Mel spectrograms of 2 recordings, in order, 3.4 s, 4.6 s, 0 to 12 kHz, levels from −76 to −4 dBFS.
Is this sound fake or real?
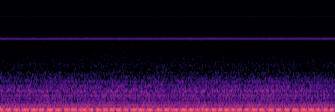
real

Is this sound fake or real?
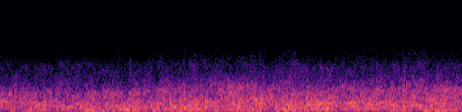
fake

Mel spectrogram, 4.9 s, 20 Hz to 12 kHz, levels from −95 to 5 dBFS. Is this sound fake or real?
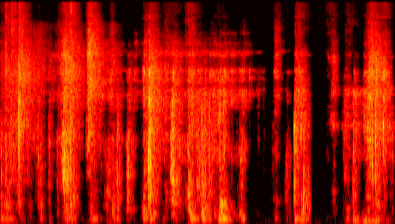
real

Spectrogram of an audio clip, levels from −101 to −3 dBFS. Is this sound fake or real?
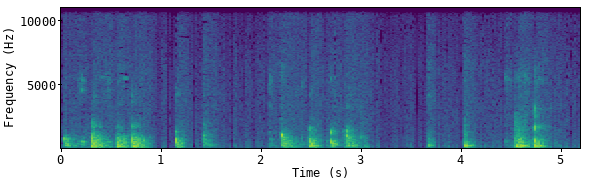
real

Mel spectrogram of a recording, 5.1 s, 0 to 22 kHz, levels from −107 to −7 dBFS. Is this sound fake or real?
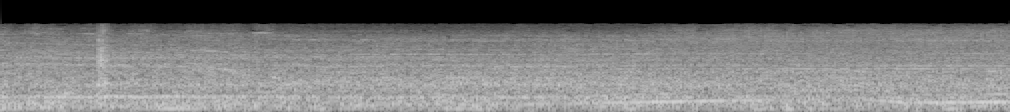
real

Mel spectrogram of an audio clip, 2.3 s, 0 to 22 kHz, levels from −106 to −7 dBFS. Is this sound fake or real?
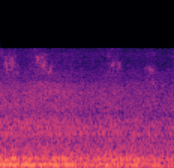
real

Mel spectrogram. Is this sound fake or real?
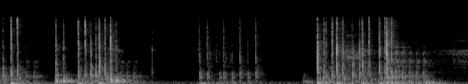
real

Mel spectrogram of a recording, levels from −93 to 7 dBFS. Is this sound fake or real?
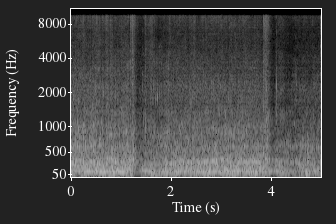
fake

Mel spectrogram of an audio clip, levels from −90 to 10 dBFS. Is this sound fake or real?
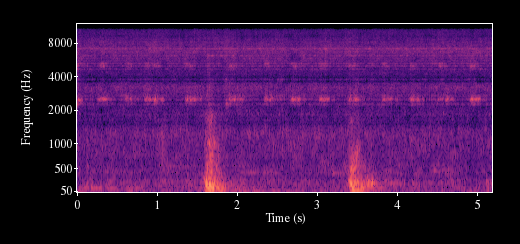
fake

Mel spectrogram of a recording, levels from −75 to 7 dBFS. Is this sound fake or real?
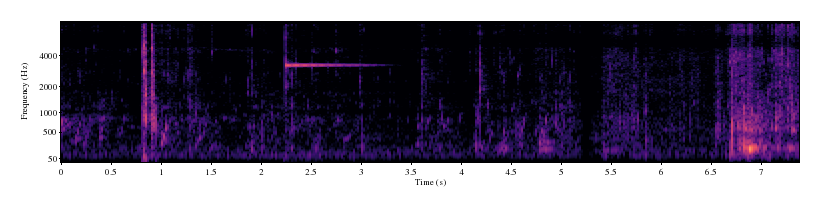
real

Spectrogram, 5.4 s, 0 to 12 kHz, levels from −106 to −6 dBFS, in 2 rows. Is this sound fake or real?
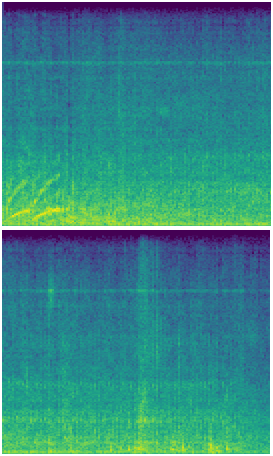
fake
